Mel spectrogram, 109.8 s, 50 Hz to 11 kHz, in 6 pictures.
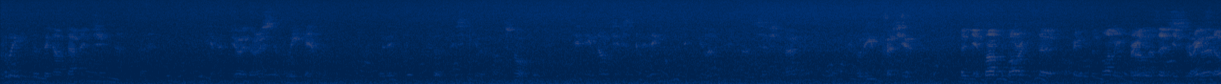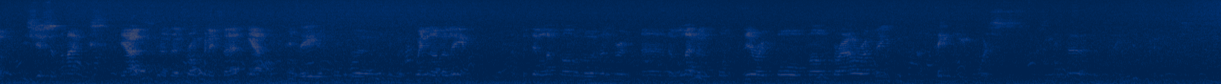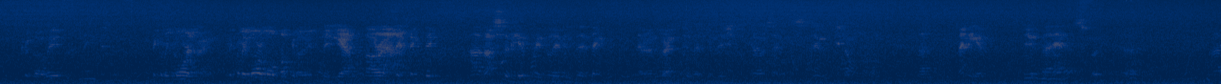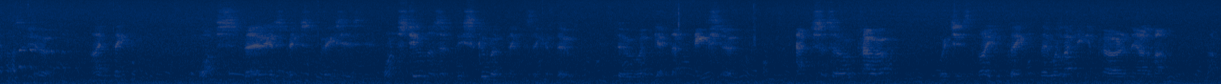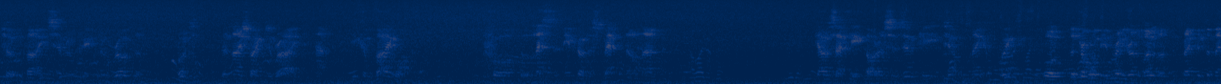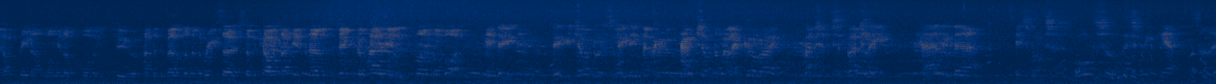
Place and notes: Jacksons Ln, Scarborough, UK - gold cup 2022 ... 600s practice ...
the steve henshaw gold cup 2022 ... 600s practice group one then group two ... dpa 4060s clipped to bag to zoom h5 ...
